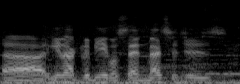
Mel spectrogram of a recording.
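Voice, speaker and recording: Rambling game master with soft music. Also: male voice, on the low side, little pitch movement, brisk. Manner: rambling, thinking aloud, many fillers. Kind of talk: narrating a tabletop game.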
